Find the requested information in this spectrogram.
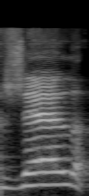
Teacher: a soft J like the s in measure before e and i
